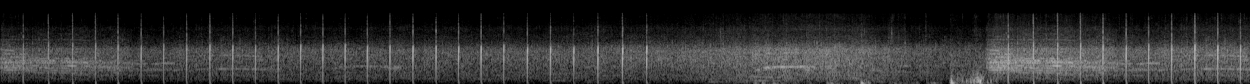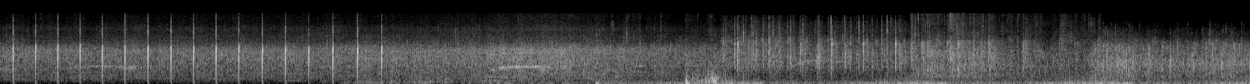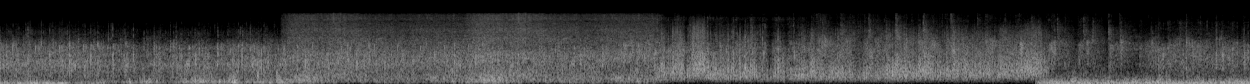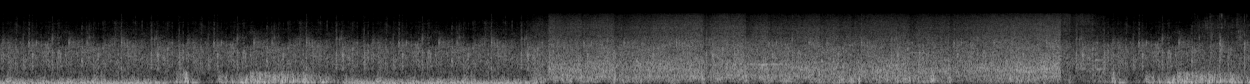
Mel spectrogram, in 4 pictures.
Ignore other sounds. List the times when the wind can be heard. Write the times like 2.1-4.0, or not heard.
15.8-49.9.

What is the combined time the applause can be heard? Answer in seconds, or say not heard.
50 s.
